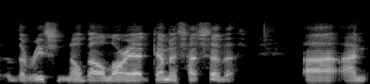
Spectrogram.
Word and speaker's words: Hassabis: recent Nobel laureate Demis Hassabis. Uh I'm I'm mispronouncing that. I think Hassabis.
